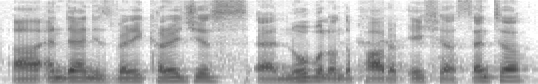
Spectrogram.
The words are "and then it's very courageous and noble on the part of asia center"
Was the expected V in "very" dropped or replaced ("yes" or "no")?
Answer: no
